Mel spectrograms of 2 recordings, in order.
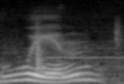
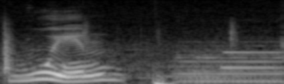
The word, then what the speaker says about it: wind: Some homographs are also pronounced differently, such as the word wind, which may be pronounced as wind, means the movement of air, or wind, which may be pronounced as wind, which means to turn, twist, or coil.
